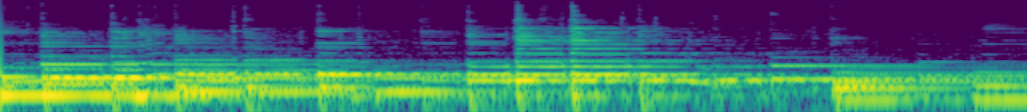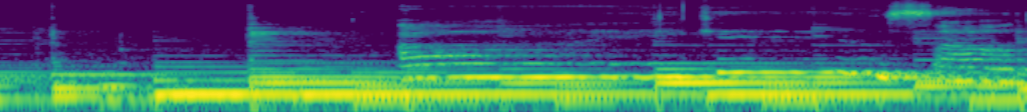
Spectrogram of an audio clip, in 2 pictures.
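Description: Nylon-string classical guitar played fingerstyle, plucked melody notes over bass and chords. About seven seconds in, a woman's voice comes in singing over the guitar.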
